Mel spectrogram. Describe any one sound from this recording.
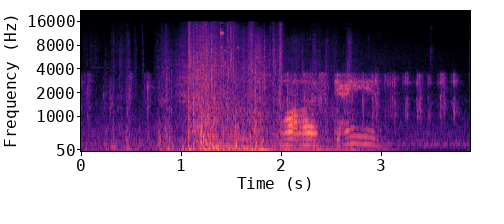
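A rifle fires a loud rapid burst.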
